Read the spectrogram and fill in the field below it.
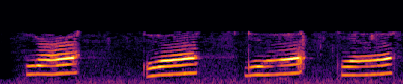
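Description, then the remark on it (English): A child's voice imitates a bird call with four loud, squawking, slightly rising cries, evenly spaced, each lasting under a second, with brief quiet gaps between them. “Can you make a bird sound”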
